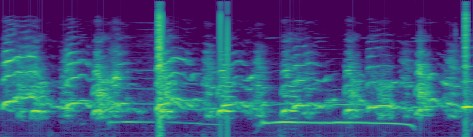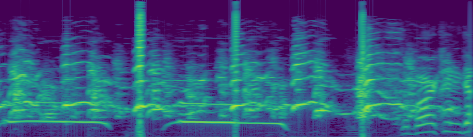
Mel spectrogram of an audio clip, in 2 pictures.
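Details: Three dachshunds and one Scottish terrier howl together indoors in North Lexington, NY, in long, steady, wavering notes that overlap, broken by sharp clicks at intervals.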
